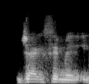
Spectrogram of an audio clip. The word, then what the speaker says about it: Jiang Zemin: And I can see how Jiang Zemin, or was as I had, is that how you pronounce it? Jiang Zemin? – Jiang Zemin, exactly.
